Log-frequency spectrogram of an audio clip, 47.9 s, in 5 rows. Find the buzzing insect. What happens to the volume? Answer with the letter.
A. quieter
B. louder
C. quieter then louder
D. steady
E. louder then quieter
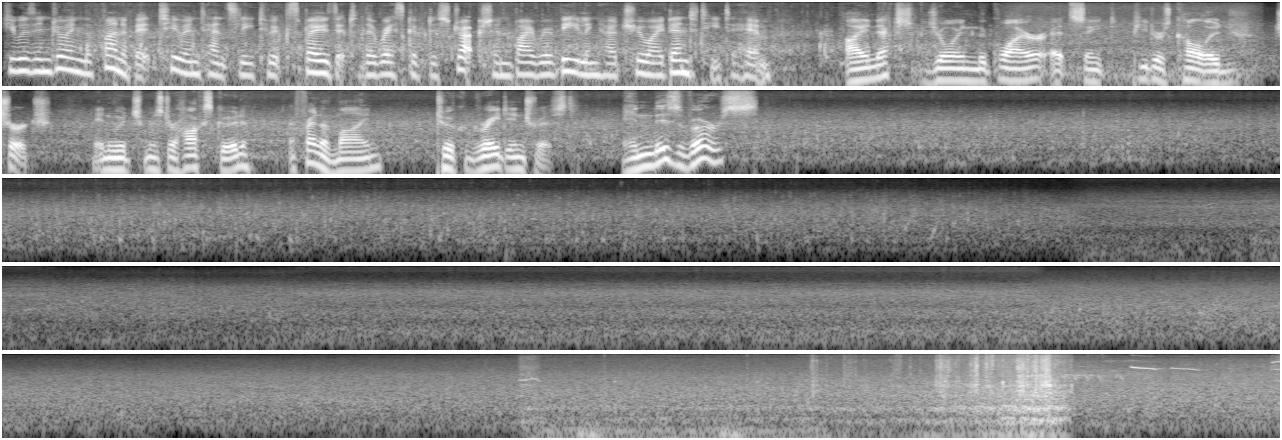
E.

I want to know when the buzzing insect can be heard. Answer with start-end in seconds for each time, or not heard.
42.2-47.8.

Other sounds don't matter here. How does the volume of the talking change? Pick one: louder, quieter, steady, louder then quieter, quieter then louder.
steady.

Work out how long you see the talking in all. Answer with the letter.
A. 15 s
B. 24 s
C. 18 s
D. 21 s
A.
